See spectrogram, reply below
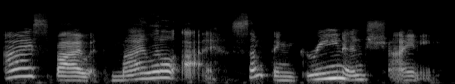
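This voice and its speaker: Young woman reading slowly to children, lively pitch. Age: young adult, 20s. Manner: slow, simple, teacherly phrasing with questions. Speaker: student reading a picture book aloud to children. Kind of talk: children's read-aloud with questions. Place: small indoor room at home with shelves.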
